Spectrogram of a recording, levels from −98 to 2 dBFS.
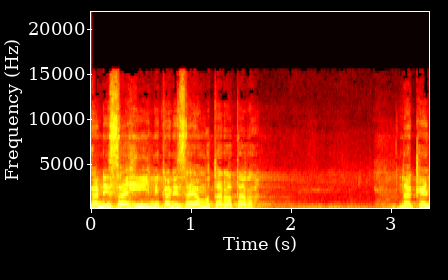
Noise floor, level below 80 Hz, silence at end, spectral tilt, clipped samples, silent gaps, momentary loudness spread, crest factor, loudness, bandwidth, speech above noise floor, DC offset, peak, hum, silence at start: -41 dBFS; -54 dBFS; 0 s; -4 dB/octave; under 0.1%; none; 11 LU; 14 dB; -14 LUFS; 15.5 kHz; 26 dB; under 0.1%; -4 dBFS; none; 0 s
